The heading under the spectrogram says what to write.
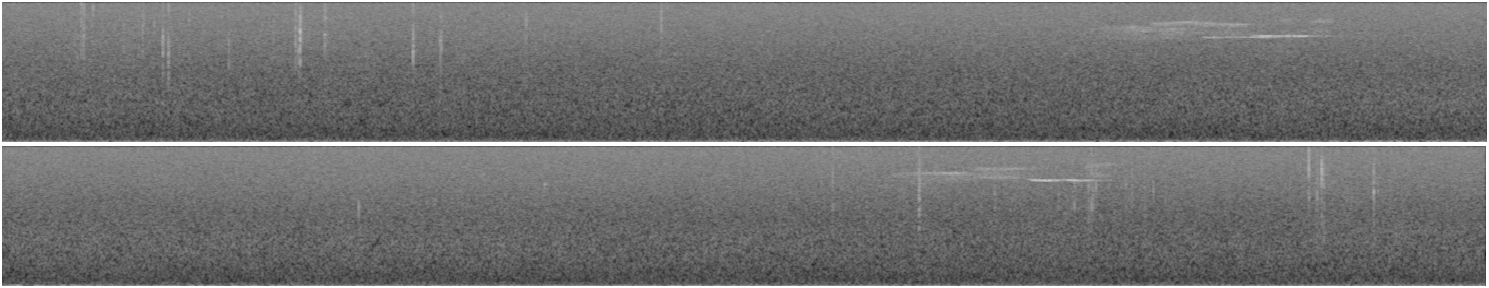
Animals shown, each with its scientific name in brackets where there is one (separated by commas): Black-throated Green Warbler (Setophaga virens)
